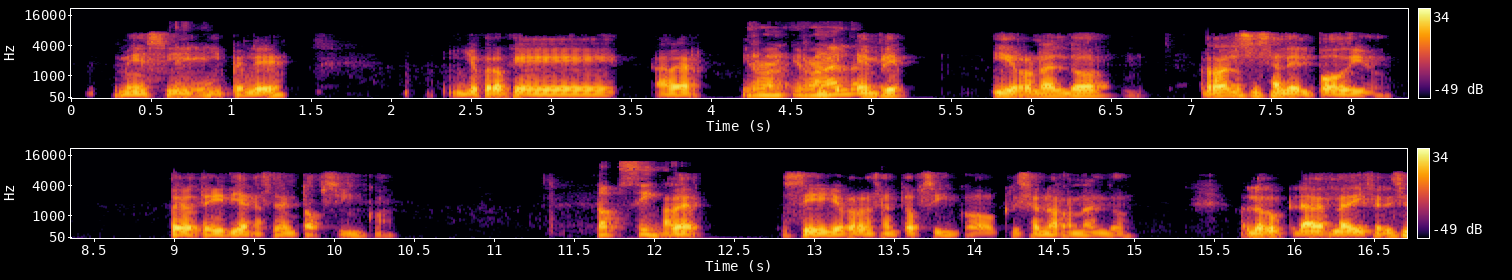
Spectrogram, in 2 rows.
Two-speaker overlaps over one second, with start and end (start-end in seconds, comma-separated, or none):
none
